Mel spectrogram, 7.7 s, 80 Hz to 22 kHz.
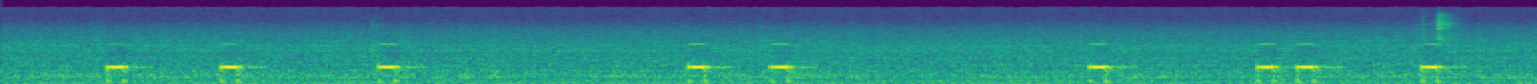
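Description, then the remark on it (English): Short electronic keypad beeps, about nine of them at an irregular typing pace, some in quick pairs, as a frequency is entered on an HF radio rig to tune up on 40 meters, over a steady low radio hum with no talking. “So I'm going to first go over here to my HF rig and I'm going to enter that frequency.”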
